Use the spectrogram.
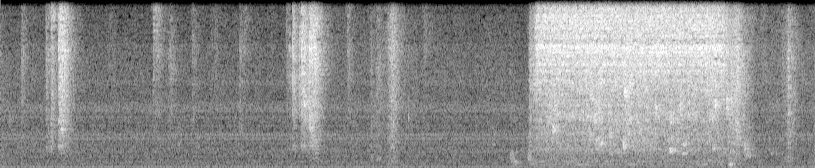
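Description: A kitchen tap runs for about two seconds as two Granny Smith apples are rinsed, a soft steady splash following a few faint handling sounds in a quiet room.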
